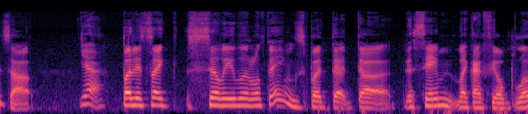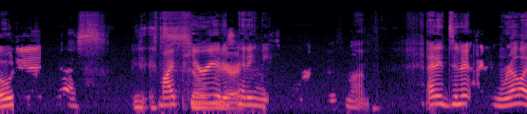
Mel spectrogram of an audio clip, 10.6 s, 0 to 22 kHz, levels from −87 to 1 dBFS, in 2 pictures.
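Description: The speech dips hard at 5.37–6.12, 7.94–8.81 and 9.97–10.28 s, by up to roughly 30 dB: likely speech suppressed in double talk, the echo canceller turning this voice down along with the loudspeaker echo.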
